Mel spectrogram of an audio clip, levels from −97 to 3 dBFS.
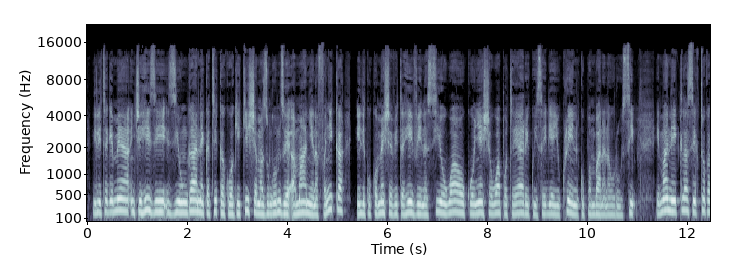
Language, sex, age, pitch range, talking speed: Swahili, female, 30-49, 155-185 Hz, 135 wpm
